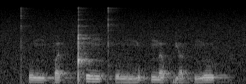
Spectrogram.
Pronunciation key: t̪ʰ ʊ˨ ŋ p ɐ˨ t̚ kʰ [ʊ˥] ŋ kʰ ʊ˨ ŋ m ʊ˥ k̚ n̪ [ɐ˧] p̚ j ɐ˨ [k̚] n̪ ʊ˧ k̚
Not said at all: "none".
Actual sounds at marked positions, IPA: ʊ˥, ɐ˧, k̚

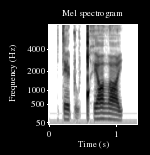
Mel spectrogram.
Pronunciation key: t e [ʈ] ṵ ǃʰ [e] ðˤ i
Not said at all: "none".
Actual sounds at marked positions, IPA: ʈ, e

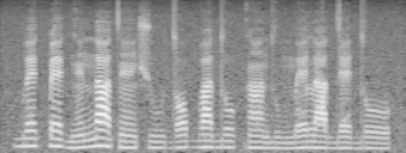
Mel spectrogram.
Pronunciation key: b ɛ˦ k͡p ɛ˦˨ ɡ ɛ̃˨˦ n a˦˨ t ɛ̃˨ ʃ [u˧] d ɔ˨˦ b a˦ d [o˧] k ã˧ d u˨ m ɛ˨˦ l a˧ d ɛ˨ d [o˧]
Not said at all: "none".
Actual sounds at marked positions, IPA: u˨, o˦˨, o˨

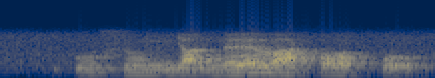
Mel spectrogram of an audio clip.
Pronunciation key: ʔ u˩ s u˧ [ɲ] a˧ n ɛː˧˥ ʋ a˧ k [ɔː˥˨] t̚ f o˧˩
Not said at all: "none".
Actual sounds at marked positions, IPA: ɲ, ɔː˧˥

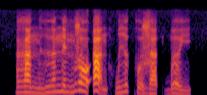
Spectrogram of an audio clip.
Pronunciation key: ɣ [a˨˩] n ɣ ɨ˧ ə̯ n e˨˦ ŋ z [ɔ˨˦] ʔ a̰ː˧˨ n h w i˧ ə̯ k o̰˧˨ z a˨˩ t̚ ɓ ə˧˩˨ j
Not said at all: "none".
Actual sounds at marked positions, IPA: a˨˩, ɔ˨˦

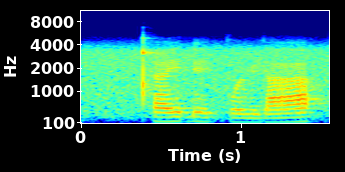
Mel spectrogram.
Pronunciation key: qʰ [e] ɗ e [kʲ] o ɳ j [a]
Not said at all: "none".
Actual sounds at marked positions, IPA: e, k, a

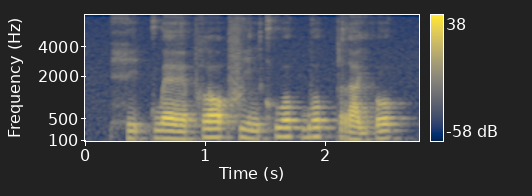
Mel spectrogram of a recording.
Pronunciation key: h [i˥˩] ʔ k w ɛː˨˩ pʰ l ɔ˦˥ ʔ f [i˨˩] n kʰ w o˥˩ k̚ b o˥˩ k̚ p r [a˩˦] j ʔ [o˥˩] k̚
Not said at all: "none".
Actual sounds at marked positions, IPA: i˨˩, i˨˩, a˩˦, o˥˩

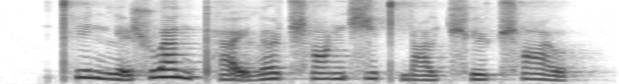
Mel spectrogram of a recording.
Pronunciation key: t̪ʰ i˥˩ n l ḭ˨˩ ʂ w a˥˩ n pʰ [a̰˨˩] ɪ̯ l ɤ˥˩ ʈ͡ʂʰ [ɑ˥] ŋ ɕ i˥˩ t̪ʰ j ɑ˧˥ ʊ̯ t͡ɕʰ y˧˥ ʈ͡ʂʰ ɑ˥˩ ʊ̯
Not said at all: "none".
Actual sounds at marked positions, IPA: a̰˨˩, ɑ˥

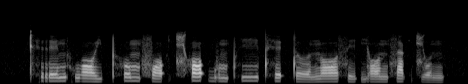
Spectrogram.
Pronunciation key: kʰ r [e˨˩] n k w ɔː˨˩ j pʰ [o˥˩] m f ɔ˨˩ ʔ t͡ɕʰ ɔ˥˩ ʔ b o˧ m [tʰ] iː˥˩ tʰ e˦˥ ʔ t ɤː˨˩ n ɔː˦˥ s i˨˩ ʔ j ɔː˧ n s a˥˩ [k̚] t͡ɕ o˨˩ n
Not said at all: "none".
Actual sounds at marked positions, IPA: e˦˥, o˥˩, pʰ, k̚

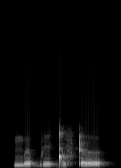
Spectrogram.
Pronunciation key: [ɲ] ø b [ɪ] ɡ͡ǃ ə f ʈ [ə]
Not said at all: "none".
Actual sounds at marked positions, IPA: m, ɪ, ə

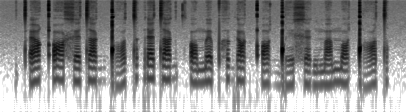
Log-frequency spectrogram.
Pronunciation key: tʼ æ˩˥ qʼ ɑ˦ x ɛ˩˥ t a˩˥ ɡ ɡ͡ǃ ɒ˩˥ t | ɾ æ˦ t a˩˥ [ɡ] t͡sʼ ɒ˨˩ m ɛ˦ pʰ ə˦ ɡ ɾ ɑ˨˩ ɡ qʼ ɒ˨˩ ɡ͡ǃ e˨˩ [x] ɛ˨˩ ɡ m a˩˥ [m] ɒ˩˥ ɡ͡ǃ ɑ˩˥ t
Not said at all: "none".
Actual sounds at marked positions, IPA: ɡ, x, m

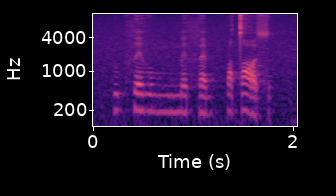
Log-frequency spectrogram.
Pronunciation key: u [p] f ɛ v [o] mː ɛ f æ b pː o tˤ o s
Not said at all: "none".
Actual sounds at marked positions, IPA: p, o

